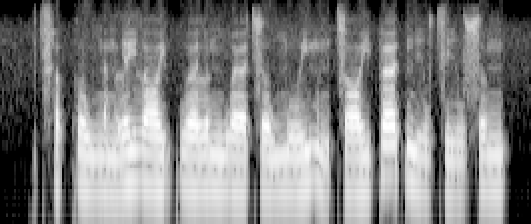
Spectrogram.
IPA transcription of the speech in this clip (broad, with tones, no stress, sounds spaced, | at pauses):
t͡sʰ ɐ˨˥ p̚ k o˨ w ŋ ɐ˨ n l e˥ j l ɔː˧ j kʷ œː˧ l ʊ˧ ŋ w œː˨ t͡s o˨˧ w m uː˨˥ j m ɪ˨˩ ŋ t͡s ɔː˨˧ j p œː˥ t̚ ŋ iː˨ w t͡s iː˨ w s ʊ˥ ŋ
